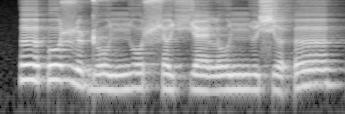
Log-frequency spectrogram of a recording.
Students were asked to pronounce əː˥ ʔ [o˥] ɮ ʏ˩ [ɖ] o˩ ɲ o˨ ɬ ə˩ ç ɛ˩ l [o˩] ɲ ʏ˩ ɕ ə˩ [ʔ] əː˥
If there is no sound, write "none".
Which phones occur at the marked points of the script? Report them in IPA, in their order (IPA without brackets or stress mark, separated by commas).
o˥, ɖ, o˨, ʔ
